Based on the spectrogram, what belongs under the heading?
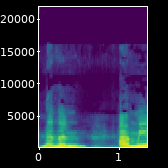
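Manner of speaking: ordinary talk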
